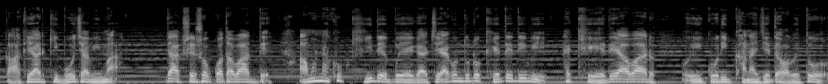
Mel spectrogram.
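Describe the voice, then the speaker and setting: A snobbish, grumbling middle-aged father played by a man in a cartoon tale. He talks fast and brusquely, sneering at poverty over clearly heard music. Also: mid-range voice, natural voice. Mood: matter-of-fact. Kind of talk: Bengali cartoon voice acting.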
